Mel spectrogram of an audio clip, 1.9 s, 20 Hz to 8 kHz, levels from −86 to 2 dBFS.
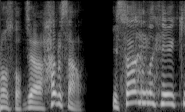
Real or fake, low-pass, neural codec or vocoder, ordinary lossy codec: fake; none; codec, 16 kHz, 4.8 kbps, FACodec; none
